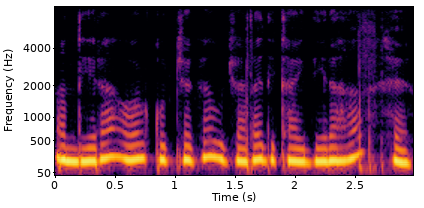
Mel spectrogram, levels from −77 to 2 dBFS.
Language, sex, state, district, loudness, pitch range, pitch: Hindi, female, Goa, North and South Goa, -11 LUFS, 190-210 Hz, 200 Hz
